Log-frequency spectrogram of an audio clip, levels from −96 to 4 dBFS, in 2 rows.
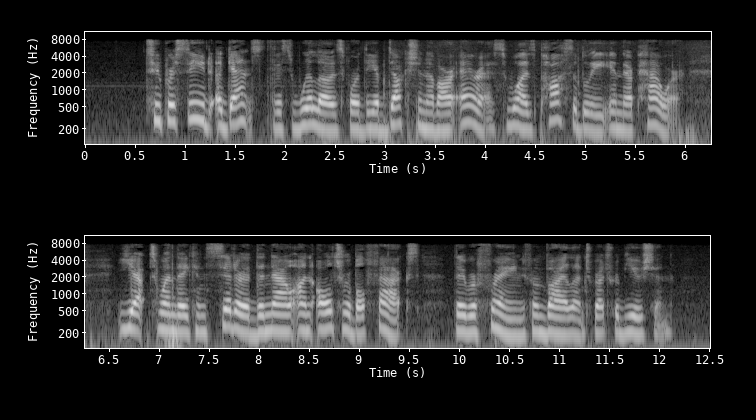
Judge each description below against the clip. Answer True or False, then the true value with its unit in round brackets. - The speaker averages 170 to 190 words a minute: False (140 wpm)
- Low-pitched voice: False (205 Hz)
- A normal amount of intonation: True (3.4 semitones)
